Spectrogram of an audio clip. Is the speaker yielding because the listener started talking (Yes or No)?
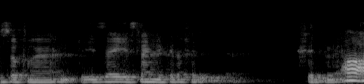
Yes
